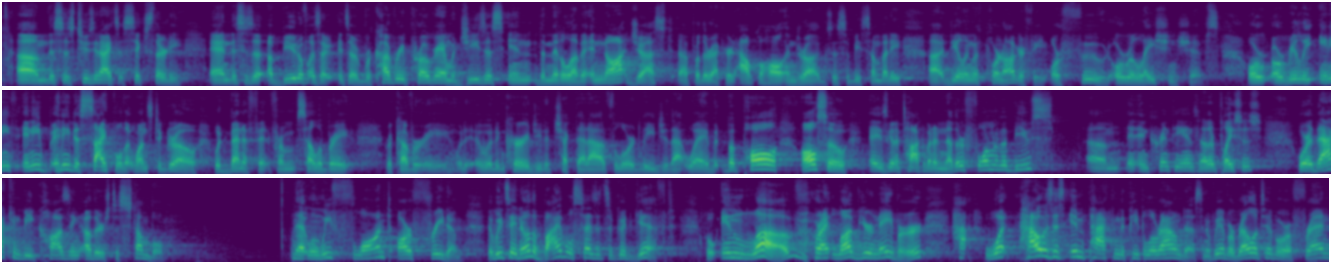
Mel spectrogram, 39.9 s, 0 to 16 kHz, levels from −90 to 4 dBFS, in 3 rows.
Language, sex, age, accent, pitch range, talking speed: English, male, 30-49, American, 140-205 Hz, 225 wpm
